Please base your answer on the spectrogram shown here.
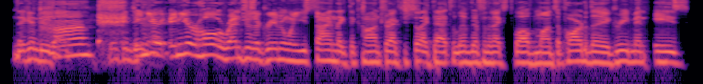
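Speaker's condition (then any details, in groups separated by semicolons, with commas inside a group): No condition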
